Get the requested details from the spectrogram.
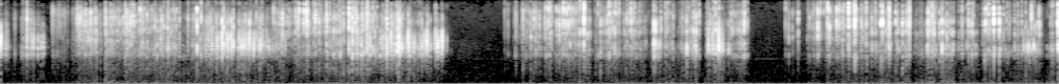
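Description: A hand-sized, hollow, lit plastic galaxy moon lamp with a textured globe is held close to the microphone and scratched with long acrylic nails. Dense, bright scratching and crinkling fills the clip, with two brief quieter pauses near the middle and end and a steady low hum underneath.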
